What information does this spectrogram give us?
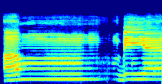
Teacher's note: আম হবে। নুনটা মিম হয়ে যাবে।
